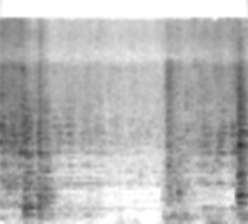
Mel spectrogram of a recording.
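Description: Push-button toilet cistern flushing: water rushes, then dies away about a second in. A brief sudden sound comes near the end.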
